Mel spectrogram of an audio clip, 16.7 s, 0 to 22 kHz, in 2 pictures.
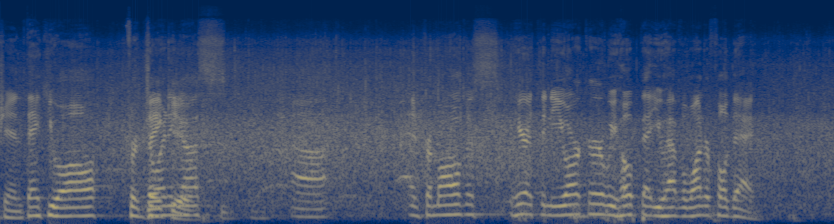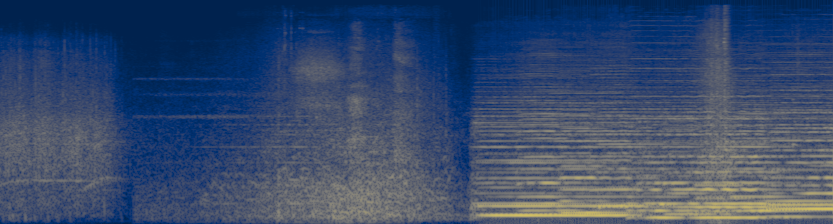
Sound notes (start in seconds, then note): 8.2 audience applauds; 13.1 gentle music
